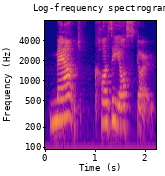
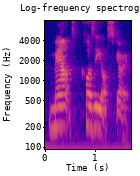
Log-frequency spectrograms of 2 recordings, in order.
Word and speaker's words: Kosciuszko: me talking all over things and bold okay Mount Kosciuszko that's how you pronounce it Mount Kosciuszko yes in Australia way flat but it also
